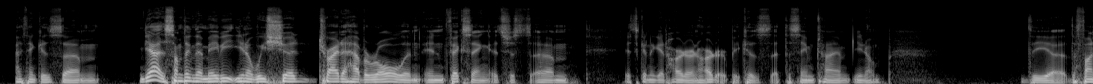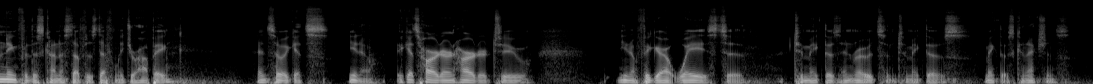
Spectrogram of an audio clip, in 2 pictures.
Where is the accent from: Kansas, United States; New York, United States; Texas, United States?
New York, United States; I'm from New York and not, I'm from the United States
